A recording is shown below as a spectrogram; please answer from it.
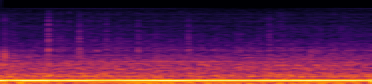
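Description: Steady low hum from the recording setup, with a few faint ticks of a stylus writing on a tablet screen.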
